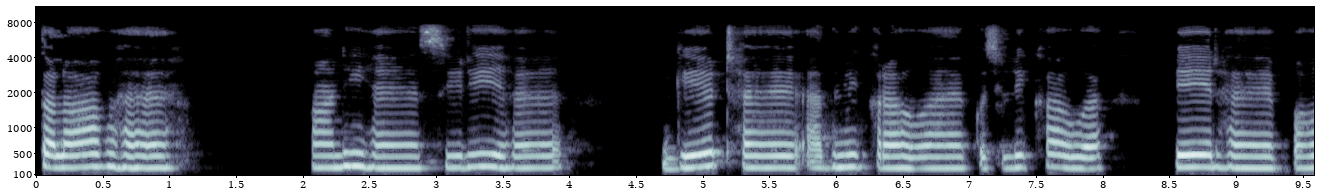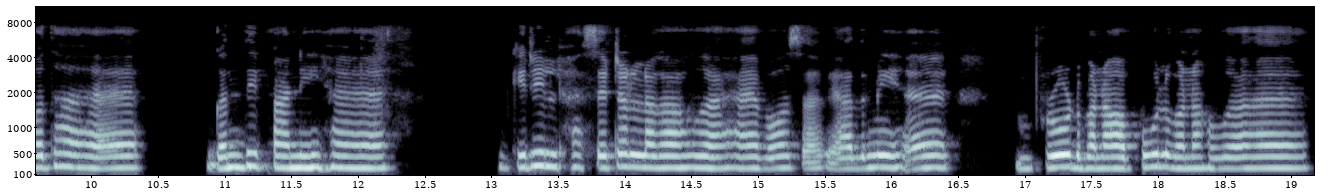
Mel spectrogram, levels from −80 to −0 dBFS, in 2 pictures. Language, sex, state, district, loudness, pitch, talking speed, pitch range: Hindi, female, Bihar, Muzaffarpur, -16 LUFS, 225 Hz, 125 wpm, 220-235 Hz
